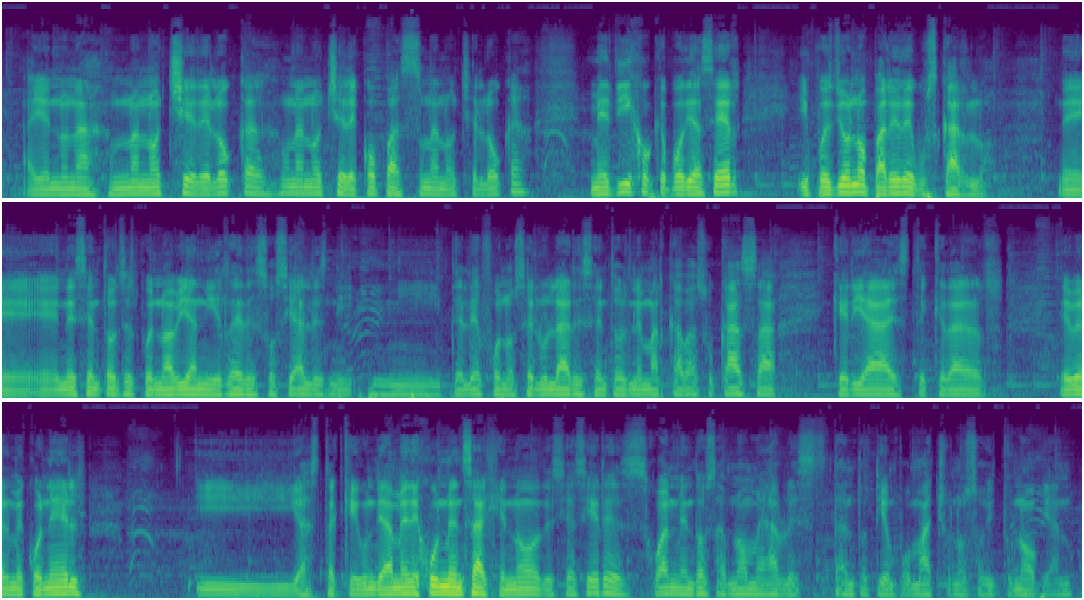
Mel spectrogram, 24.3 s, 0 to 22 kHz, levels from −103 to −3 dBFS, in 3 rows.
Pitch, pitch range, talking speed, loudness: 105 Hz, 95-115 Hz, 195 wpm, -28 LUFS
